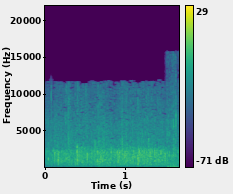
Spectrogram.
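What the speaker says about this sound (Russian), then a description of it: "Аплодисменты Артуру" A short burst of steady applause from an audience at a stage production, dense clapping throughout.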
